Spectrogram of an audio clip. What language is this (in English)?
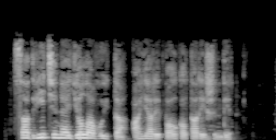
Western Mari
